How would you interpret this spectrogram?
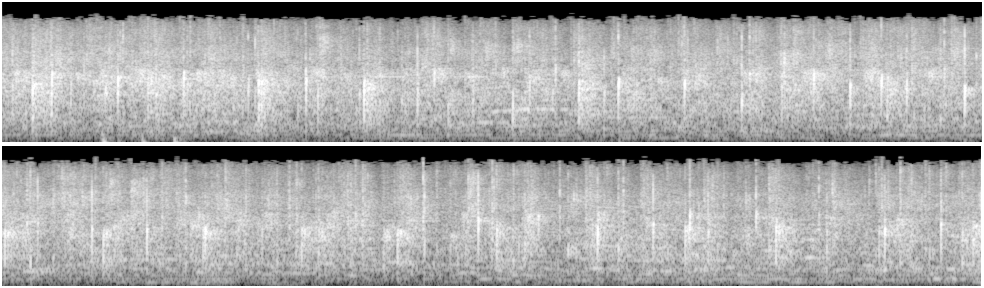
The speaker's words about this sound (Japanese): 拍手お願いします。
